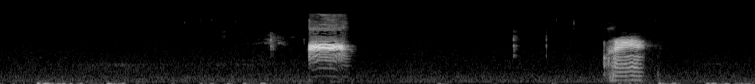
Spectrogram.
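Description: A duck quacks twice, two loud, raspy calls about three seconds apart, with only faint background noise in between and no talking.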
